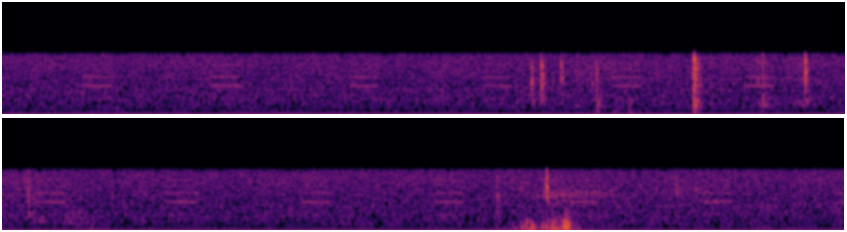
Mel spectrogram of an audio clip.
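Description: Steady hiss of a camcorder's own recording noise, with a faint short tone repeating about every half second. A few sharp clicks come two to three seconds in, and a brief low thump near the end is the loudest sound.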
